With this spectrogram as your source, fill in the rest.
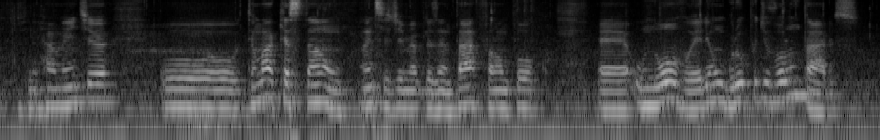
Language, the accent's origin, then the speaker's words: Portuguese; Rio de Janeiro, Brazil; Eu nasci no Rio de Janeiro, vivi lá a minha infância. Um japonês no Rio de Janeiro já é uma coisa meio diferente.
